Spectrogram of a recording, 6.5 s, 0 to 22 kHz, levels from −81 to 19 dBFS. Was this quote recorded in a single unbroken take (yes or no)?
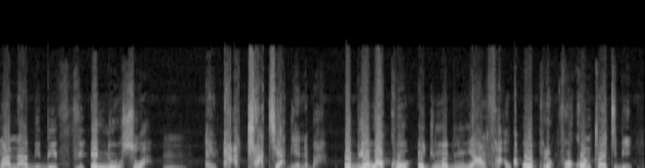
no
